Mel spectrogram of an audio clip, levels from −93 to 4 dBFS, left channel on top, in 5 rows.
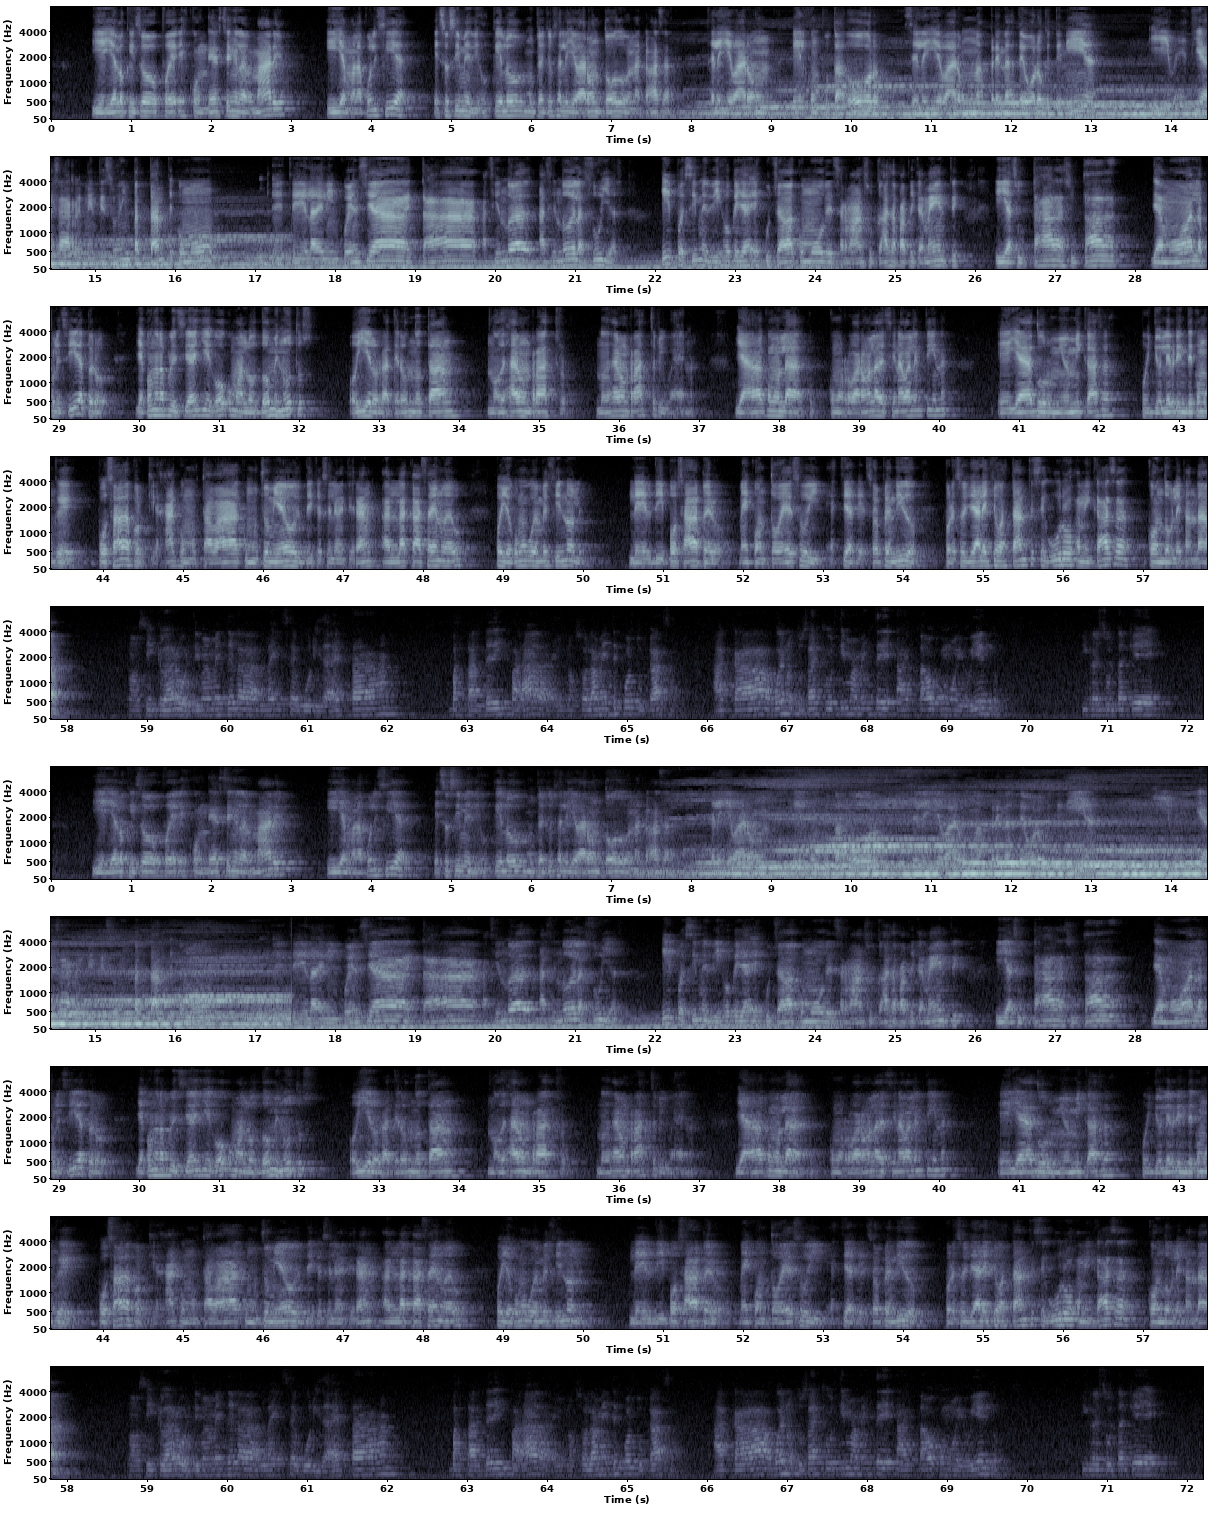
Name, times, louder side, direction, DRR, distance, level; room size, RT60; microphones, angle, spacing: voice 1, 0.5-2.9 3.4-4.5 4.8-7.8 8.2-10.4 10.7-13.1 13.7-16.5 17.0-21.6 22.1-25.8 26.3-27.8 28.2-29.6 30.0-32.1 32.6-34.0 34.4-35.4 35.7-37.0 37.4-40.1 40.7-42.2 42.5-43.7 43.9-48.5 48.9-50.1 50.6-54.2 54.5-57.9, left 6 dB, 65° left, 11 dB, 0.5 m, -33 dB
sound 1, 7.3-17.4, right 6 dB, 75° right, 0.3 m, -29 dB
sound 2, 7.5-24.3, left 1 dB, 20° right, 2.6 m, -42 dB
voice 2, 58.7-62.1 62.8-65.6 66.1-69.6 70.7-71.6, left 1 dB, 5° left, 1 dB, 0.9 m, -48 dB
8.7 x 3.2 x 6.1 m, 0.75 s
head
